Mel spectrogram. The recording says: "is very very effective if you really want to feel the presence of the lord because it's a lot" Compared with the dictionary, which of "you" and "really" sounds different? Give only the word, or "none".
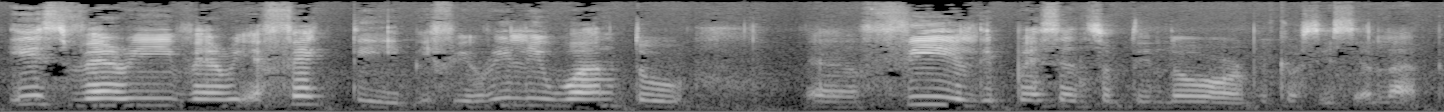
none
